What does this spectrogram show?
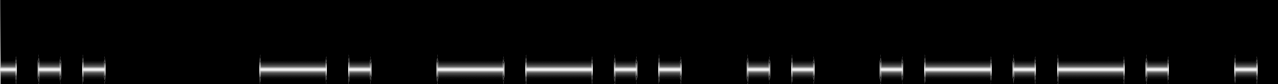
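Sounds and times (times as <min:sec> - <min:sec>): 
700 Hz Morse code tones: 0:00.0 - 0:01.1, 0:02.6 - 0:03.7, 0:04.4 - 0:06.8, 0:08.8 - 0:11.7, 0:12.4 - 0:12.6.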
